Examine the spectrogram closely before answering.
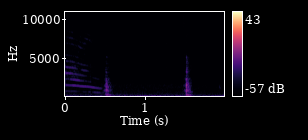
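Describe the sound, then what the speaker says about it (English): Two short cat meows inside a horror video game, evenly spaced about a second apart, fairly close and clear over a low droning background hum, with a faint descending synth tone fading out at the very start. "Cat? Meow to you too."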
